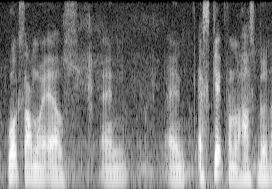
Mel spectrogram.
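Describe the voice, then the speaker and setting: Talking at a fairly quick pace, a man uses a medium pitch with a Singaporean accent. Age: 60s. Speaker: charity founder. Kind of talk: documentary interview. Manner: hesitant.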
